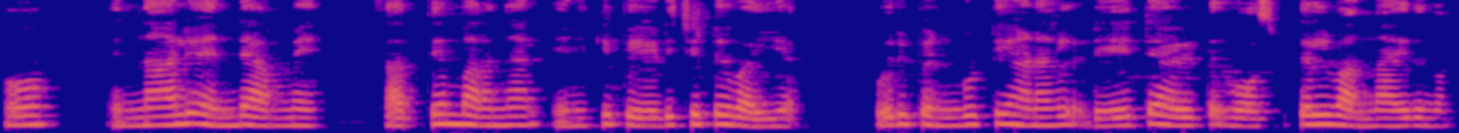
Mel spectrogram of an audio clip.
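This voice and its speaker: A woman's voice: mid-range voice, steady tone, moderate pace, mellow, lightly acted. A woman voicing a frightened young pregnant wife who complains of her fear. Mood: fearful. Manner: whining, fearful.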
